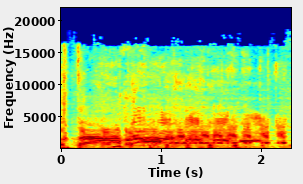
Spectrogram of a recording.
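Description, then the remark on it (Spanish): A man wails loudly in a strained, sobbing cry, sustained with little pause, his voice cracking and rising in harsh, drawn-out bursts; a father crying during a prank call on the Panda Show. “¿Sí escuchaste que tu papá se puso a llorar, mija?”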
